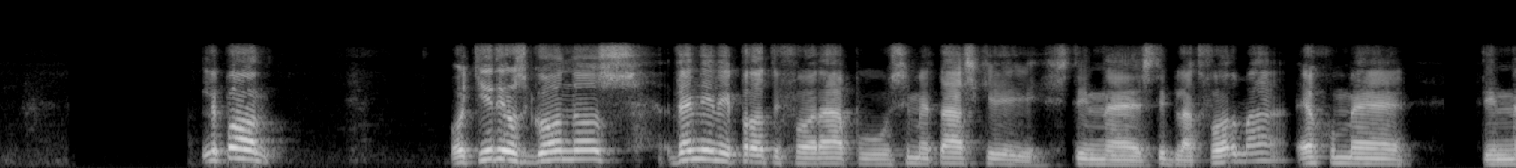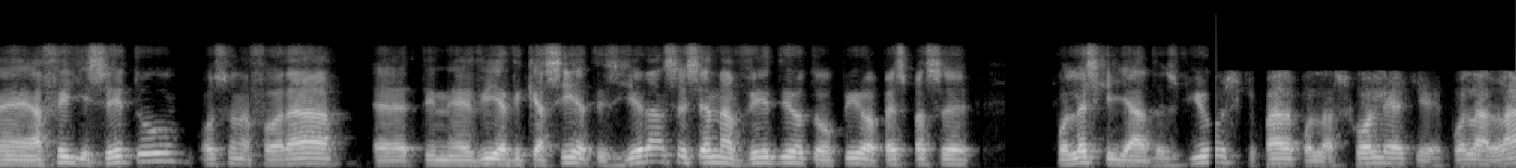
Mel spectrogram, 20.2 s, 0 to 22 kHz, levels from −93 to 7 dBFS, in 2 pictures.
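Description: Right after "οποίο απέσπασε πολλές χιλιάδες", at 18.15 s, there's a handover gap: the call gets passed from one network to another, and for about 60 ms, up to 18.21 s, no speech frames make it through. The voice cuts off quickly and there's a short hole of silence until the new link picks up. Whatever was said in that sliver is gone.

From 18.21 s to the end there's a fallback to narrowband. Up to that point the speech has the open, airy top end of HD Voice, which fits AMR-WB running at its top rate with hardly any codec damage. After the switch, everything above 4 kHz disappears. The voice goes duller and rougher, which points to an older codec along the lines of GSM full rate.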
